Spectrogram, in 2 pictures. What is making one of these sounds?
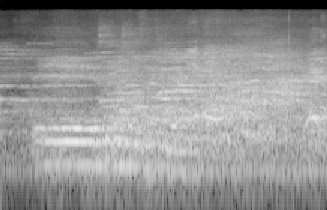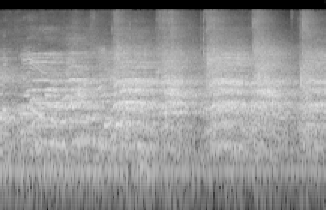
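A man speaks into a microphone through a loudspeaker in an echoing hall.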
